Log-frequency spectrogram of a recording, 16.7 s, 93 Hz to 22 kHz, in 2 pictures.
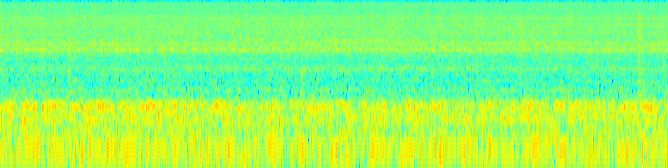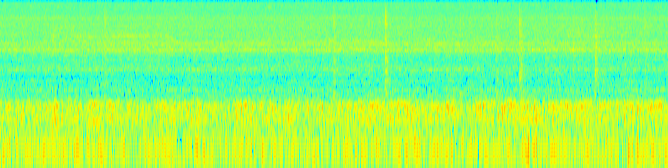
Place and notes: Rheinfelden, Obere Dorfstrasse - water heater
hum and rattle of a big water heater.
Rheinfelden, Germany, 13 September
